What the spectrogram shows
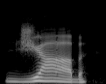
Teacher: It's a J, which is more in the front of your mouth. I guess it's a soft G.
